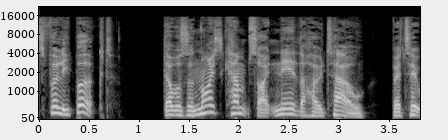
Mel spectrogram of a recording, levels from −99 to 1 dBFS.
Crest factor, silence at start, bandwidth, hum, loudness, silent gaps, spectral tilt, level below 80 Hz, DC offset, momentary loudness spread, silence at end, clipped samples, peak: 16 dB; 0 s; 15.5 kHz; none; -22 LUFS; 0.88-1.24 s, 3.45-3.52 s; -4 dB/octave; -60 dBFS; under 0.1%; 9 LU; 0 s; under 0.1%; -6 dBFS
